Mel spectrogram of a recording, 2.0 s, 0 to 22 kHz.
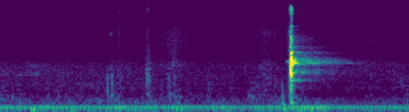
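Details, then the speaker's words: BMW N54 single-turbo 335i with camshaft and VANOS faults (suspected hook ring failure): removed original VANOS solenoid actuated on the bench gives a loud mechanical clack with a ringing ping, unlike the quiet, clean-sounding new ones. "you hear how loud and mechanical that is that's that one here's the other one very similar you can kind of hear it pinging"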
